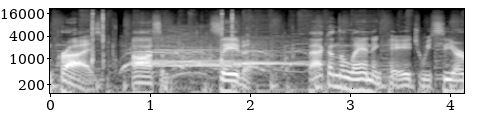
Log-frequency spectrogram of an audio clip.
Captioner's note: audience cheering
